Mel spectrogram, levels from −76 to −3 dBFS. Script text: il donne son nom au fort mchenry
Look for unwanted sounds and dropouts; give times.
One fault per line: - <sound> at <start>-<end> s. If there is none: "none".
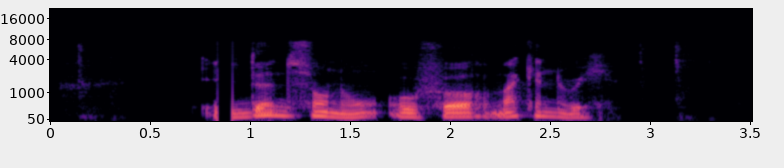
- dropout at 0.8-0.9 s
